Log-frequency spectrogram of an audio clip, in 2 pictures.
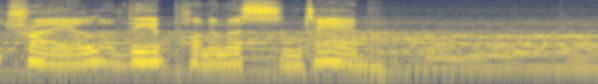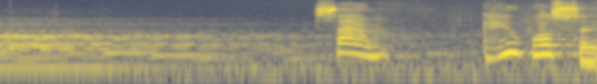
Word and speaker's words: Ebba: I answer that question I must pedantically point out uh the correct pronunciation should be St AB but we'll stick to e because it's what we call around here so fair enough her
